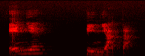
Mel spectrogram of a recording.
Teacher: All right, the next one is ñ, and this is going to sound like an N and a Y crammed in together in the middle of a word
